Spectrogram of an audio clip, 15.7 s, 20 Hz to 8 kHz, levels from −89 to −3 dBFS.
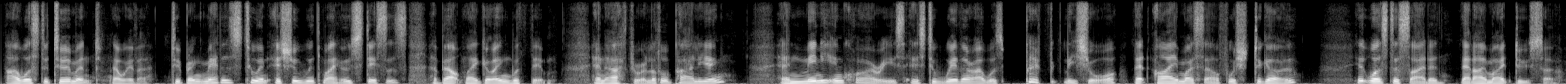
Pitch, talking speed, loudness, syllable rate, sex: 145 Hz, 180 wpm, -20 LUFS, 5.3 syllables/s, male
